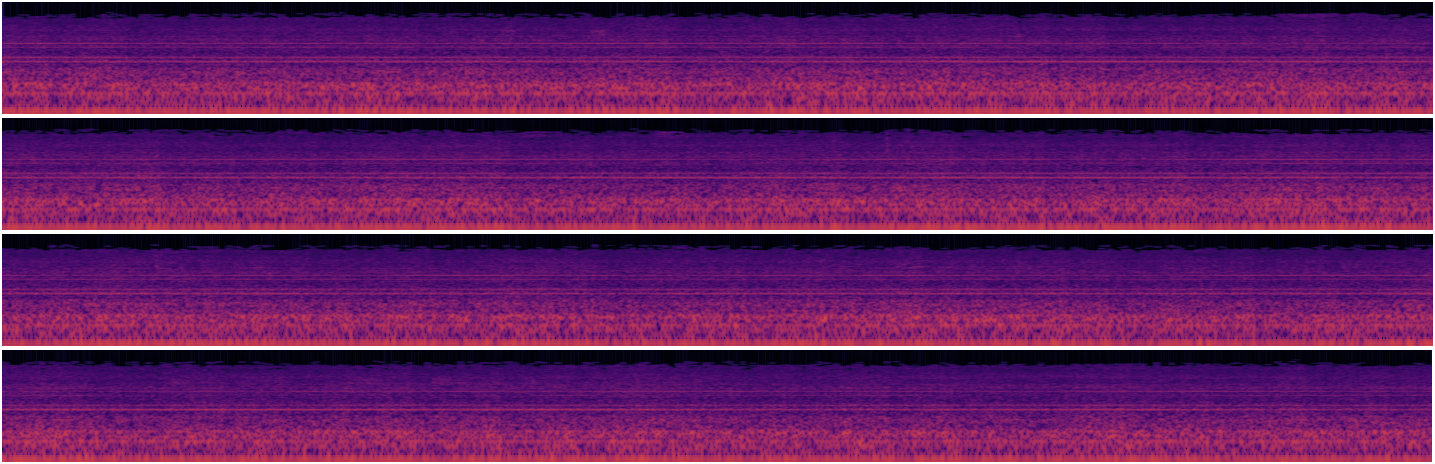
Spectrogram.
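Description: Jet engines drone steadily in a low, constant roar inside an aircraft cabin.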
